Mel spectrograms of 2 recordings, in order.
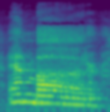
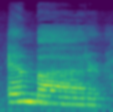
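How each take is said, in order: Both takes have the same delivery.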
